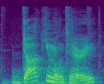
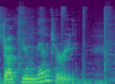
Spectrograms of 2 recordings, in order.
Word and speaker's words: documentary: It's not documentary, it's documentary. If you say documentary, people will understand you, but it's not going to sound natural, okay?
